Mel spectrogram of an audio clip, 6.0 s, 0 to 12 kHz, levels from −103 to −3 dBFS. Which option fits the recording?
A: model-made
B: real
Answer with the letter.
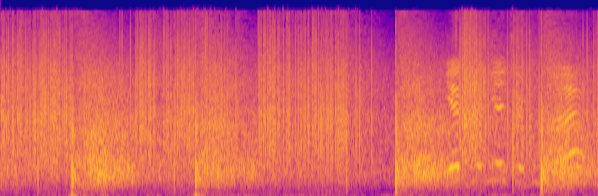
B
